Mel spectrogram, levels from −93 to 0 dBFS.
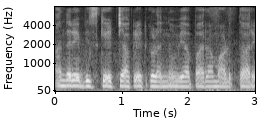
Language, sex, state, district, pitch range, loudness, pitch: Kannada, female, Karnataka, Chamarajanagar, 160-185 Hz, -15 LUFS, 180 Hz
